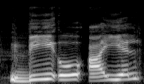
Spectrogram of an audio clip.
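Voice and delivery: spelling out letters. Shown as a demonstration. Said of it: "spelling out letters slowly".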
